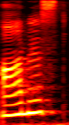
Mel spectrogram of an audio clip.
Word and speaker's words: honest: n give me an honest answer here you have a consonant but I still need to use n because my H is silent so I still have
